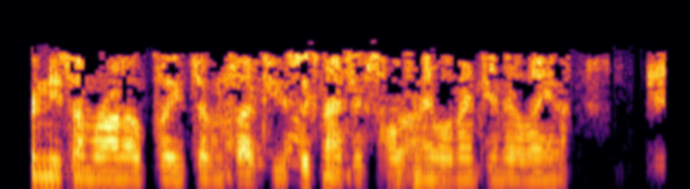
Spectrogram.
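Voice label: Incident Tac 3, Scanner audio recording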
